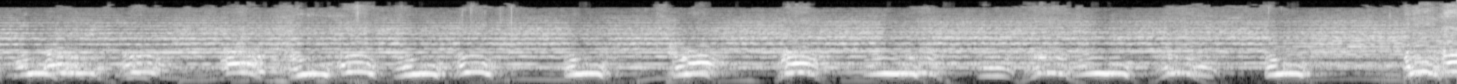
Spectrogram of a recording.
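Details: Pack of hunting hounds baying at a cat they have likely treed: rapid arched, ringing bays from several dogs, about two each second in bursts, with soft music droning underneath.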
